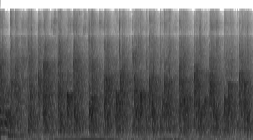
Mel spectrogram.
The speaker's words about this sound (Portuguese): Aplauda o Senhor.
